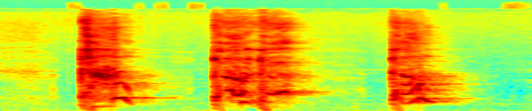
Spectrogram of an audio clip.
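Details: Adult imitating a croup cough (croup commonly from parainfluenza or RSV in children): three harsh, honking, seal-like barking coughs; simulated barking cough of croup.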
